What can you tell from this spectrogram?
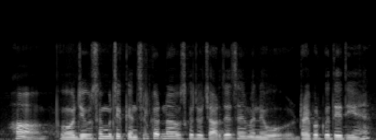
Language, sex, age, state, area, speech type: Urdu, male, 18-30, Uttar Pradesh, urban, spontaneous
